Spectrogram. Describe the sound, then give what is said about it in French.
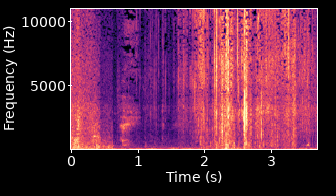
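Plastic wrapping is torn and crinkled off a book about Paris Saint-Germain and French rap: a burst of sharp, hissy crackling and ripping that builds in the second half, with brief louder tears, and no one speaking. “Il est juste sous plastique, il faut juste que je l'ouvre.”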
